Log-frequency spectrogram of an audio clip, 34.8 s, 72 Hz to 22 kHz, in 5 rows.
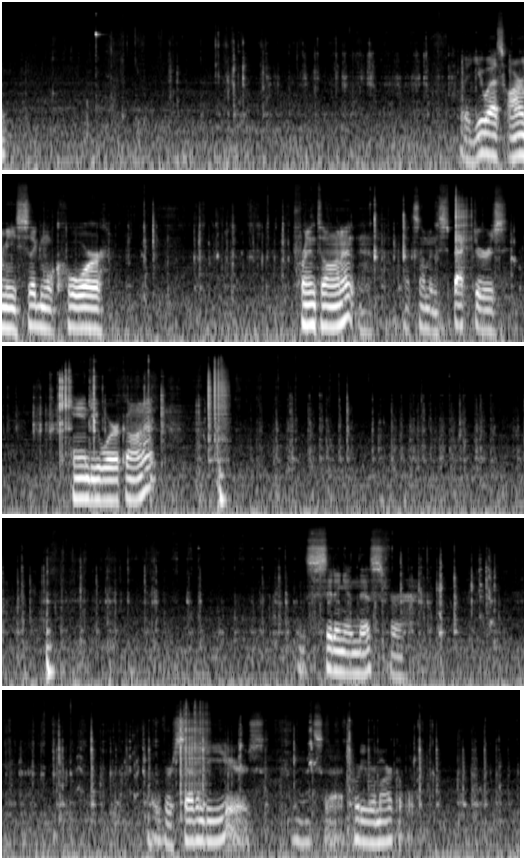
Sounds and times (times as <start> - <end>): Speech: 6.1 - 8.4, 10.9 - 11.8, 12.4 - 13.8, 14.8 - 16.0, 24.8 - 26.4, 29.8 - 33.4.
